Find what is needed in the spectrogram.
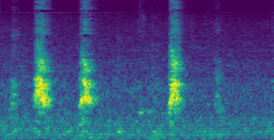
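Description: A dog barking: three short barks, the first two close together and the third after a pause of more than a second.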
